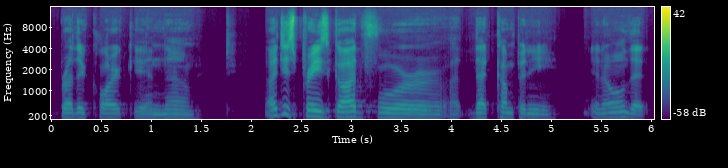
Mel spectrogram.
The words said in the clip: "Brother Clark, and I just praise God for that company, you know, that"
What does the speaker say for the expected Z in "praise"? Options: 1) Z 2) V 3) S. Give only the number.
1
